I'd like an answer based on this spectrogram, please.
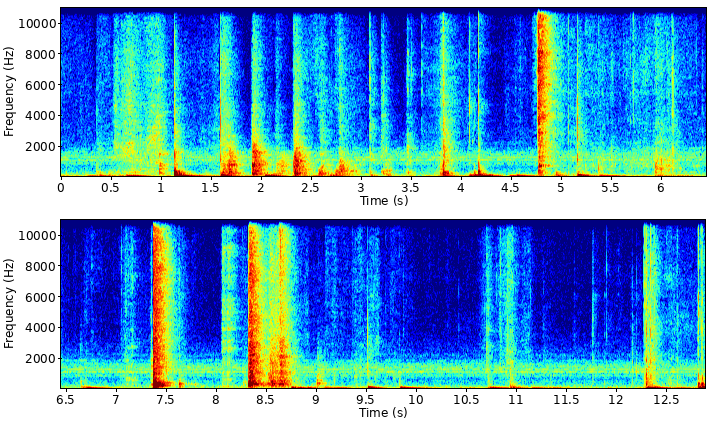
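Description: Hands opening a cardboard trading-card box and sliding out the card pack: scattered short scrapes, taps and rustles of cardboard, with a few sharper knocks about five, seven and eight seconds in.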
